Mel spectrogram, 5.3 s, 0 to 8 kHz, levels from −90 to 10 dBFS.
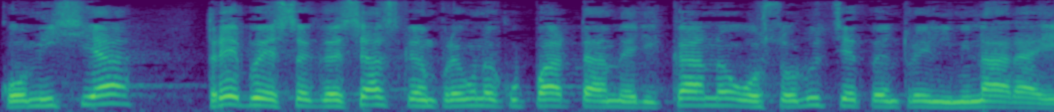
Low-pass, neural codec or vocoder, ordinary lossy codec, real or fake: none; none; none; real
